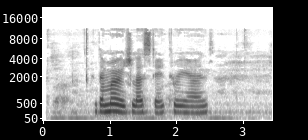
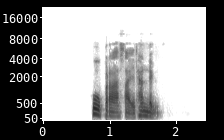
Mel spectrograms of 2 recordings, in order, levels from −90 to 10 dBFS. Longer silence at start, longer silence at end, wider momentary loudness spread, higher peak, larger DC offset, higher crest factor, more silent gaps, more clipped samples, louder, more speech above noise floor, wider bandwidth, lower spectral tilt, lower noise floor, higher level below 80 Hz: second, 0.15 s vs 0.75 s; about the same, 0.8 s vs 0.7 s; first, 18 LU vs 5 LU; second, -6 dBFS vs 0 dBFS; neither; about the same, 18 dB vs 20 dB; neither; neither; second, -22 LUFS vs -17 LUFS; second, 30 dB vs over 74 dB; first, 11.5 kHz vs 7.4 kHz; second, -4 dB/octave vs -6.5 dB/octave; second, -51 dBFS vs under -90 dBFS; about the same, -52 dBFS vs -50 dBFS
